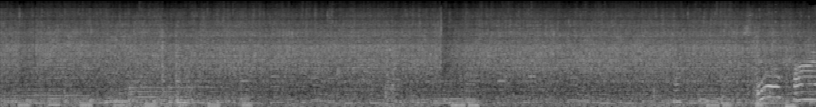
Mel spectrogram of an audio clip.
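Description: A grass-fed steak fries in a cast iron skillet with a dense, steady sizzle that fills the whole stretch, crackling continuously at close range with a few faint knocks beneath.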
